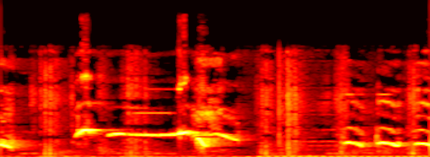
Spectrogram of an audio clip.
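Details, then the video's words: Energetic singing from a bar-winged prinia: a long, sustained high whistle that bends upward, followed after a short gap by softer, lower wavering whistles, with a low hum underneath. "Burung SIRTU/CIPOW/CIPOH gacor"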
